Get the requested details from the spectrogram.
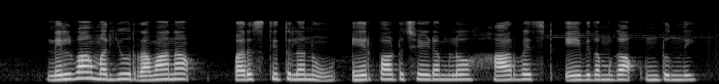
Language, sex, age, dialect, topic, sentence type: Telugu, female, 51-55, Central/Coastal, agriculture, question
